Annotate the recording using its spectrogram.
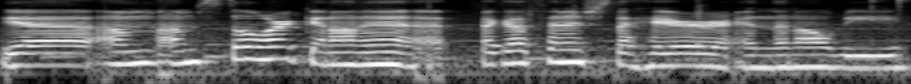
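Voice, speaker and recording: Audible room echo carries a woman's medium-pitched voice. She talks at a moderate pace with lively intonation. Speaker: VTuber streamer and artist. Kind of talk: casual livestream chat while drawing. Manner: halting, repeats words.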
